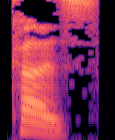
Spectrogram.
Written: cos

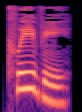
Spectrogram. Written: clevie

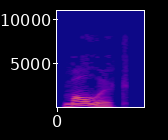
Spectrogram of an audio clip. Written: maalik

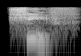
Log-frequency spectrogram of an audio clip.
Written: sheaf

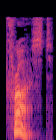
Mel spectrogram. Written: frost

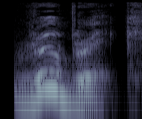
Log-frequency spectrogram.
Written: rubric

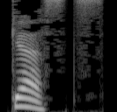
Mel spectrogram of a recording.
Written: guest's

